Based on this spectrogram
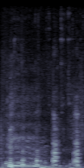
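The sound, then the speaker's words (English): A puppy makes a thin whine followed by several short, soft yips and snuffles, fairly loud, with no one speaking. “Oh, it's a puppy.”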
